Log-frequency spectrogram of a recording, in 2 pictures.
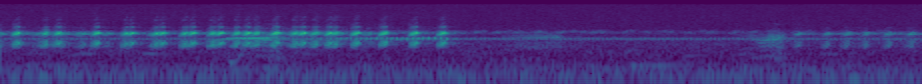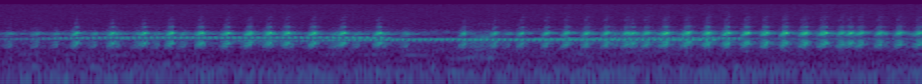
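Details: Tree frogs singing in a pond on a mid-April night in North-East Italy: fast, rattling pulsed croaks in bursts, a pause near the middle, then a dense chorus again, over the steady high trill of mole crickets.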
